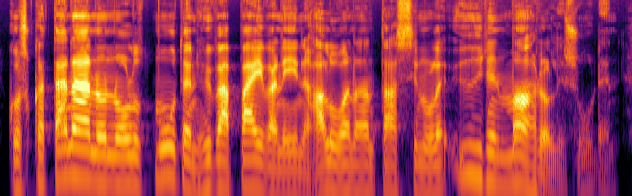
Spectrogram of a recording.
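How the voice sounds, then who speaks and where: A man's voice: medium pitch, sing-song, fairly bright tone, no echo, studio quality. A man voicing a smug, stern male traffic police officer in a told joke, speaking up and lecturing.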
